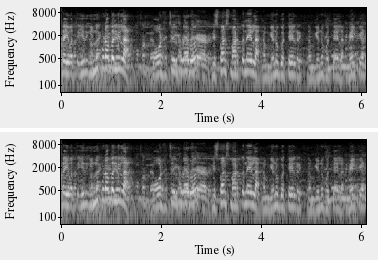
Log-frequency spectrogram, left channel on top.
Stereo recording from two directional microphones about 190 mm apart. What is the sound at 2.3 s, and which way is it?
Speech, 10° right (ahead or behind).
